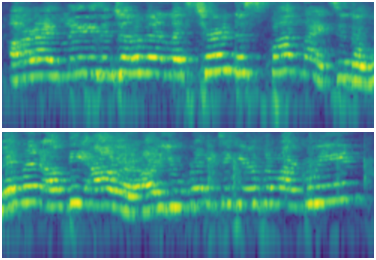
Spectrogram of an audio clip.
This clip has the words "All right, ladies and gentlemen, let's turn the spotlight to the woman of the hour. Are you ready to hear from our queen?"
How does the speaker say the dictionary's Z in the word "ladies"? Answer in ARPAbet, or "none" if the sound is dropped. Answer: Z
